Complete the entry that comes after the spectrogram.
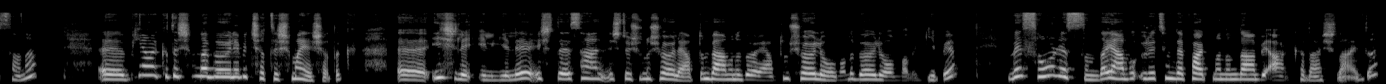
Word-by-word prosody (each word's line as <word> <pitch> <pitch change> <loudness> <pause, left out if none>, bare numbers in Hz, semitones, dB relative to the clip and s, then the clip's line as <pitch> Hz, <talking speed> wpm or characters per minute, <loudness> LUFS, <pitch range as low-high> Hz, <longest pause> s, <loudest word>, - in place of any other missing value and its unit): sana. 255 - -6 0.7
Eee, 225 -1 +3
bir 430 - -1
arkadaşımla, 380 -1 +1
böyle 345 -1 +3
bir 355 - +1
çatışma 265 -2 0
yaşadık. 220 +4 -3 0.5
Eee, 210 -4 +2
işle 300 -8 +4
ilgili. 210 +6 0
İşte, 255 -1 +1
sen, 270 +2 -1
işte, 250 +1 -2
şunu 255 +2 -4
şöyle 240 -5 +1
yaptın, 185 +9 -2
ben 235 -2 +4
bunu 230 -1 -3
böyle 215 -4 0
yaptım, 185 +9 -7
şöyle 255 -4 +2
olmalı, 200 +5 -6
böyle 225 -1 +1
olmalı 185 -1 -7
gibi 205 +8 -4 0.6
ve 355 - +3
sonrasında, 355 - +1
yani, 255 -4 +4
bu 270 - -5
üretim 270 +1 0
departmanından 240 -2 +1
bir - - +1
arkadaşlaydı 195 - -8
250 Hz, 145 wpm, -23 LUFS, 220-280 Hz, 0.7 s, işle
